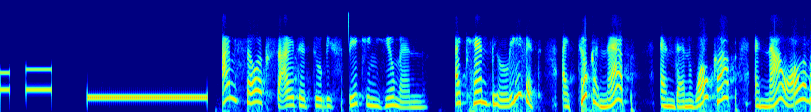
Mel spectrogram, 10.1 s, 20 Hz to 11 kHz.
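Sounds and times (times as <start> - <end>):
steady telephone line tone: 0.0 - 2.6
speech: 3.1 - 10.1.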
